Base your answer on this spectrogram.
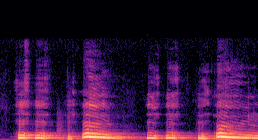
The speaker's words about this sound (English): That owl dives lower every time. You're teaching it things, aren't you?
